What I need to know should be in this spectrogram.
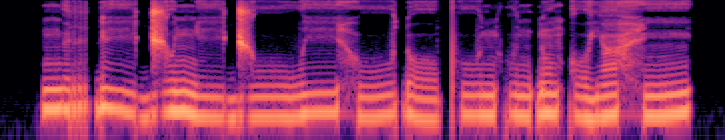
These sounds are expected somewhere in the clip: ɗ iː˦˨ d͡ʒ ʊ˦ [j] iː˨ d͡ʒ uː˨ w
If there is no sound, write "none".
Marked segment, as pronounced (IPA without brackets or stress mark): ɲ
